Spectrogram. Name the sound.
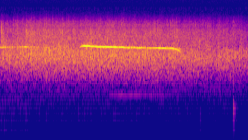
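audience applause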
